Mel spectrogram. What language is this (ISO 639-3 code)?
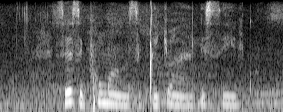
xho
